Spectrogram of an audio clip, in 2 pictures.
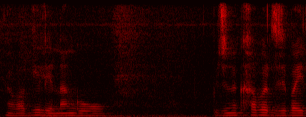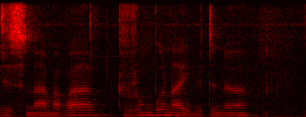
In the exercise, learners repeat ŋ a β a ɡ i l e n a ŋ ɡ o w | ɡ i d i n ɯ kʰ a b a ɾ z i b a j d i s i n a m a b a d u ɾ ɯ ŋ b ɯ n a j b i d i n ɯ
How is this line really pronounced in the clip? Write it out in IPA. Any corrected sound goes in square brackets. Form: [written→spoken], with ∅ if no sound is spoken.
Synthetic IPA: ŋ a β a ɡ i l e n a ŋ ɡ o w | [ɡ→b] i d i n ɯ kʰ a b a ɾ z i b a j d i s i n a m a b a d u ɾ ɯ ŋ b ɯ n a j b i d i n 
